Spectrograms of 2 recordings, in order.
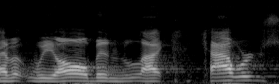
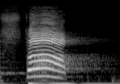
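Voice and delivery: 1 shouted stop; 13 semitones higher, 12 dB louder than usual. Retold or imitated. Man shouts at soldiers in dream.

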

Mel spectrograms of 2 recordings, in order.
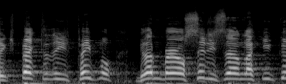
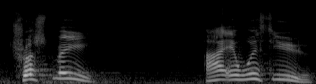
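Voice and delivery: soft voice of God; 9 dB quieter than usual. Acted. God answers preacher in prayer.

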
